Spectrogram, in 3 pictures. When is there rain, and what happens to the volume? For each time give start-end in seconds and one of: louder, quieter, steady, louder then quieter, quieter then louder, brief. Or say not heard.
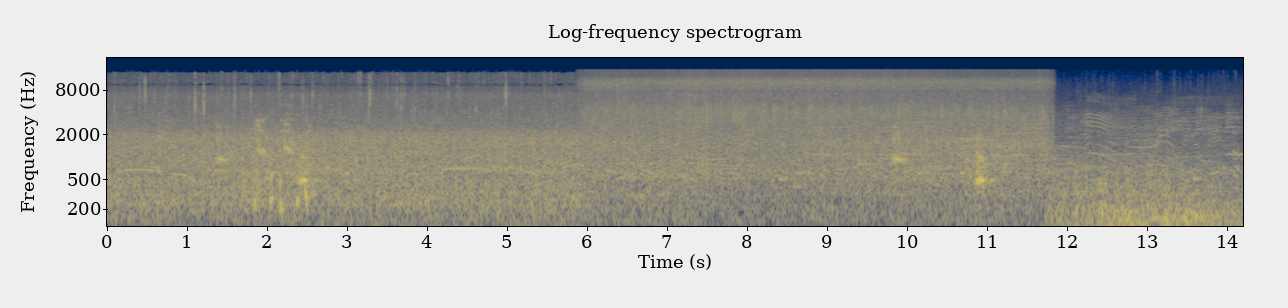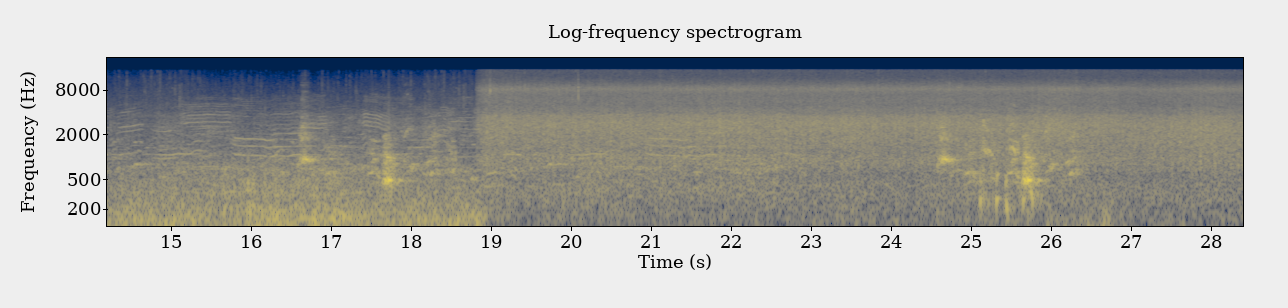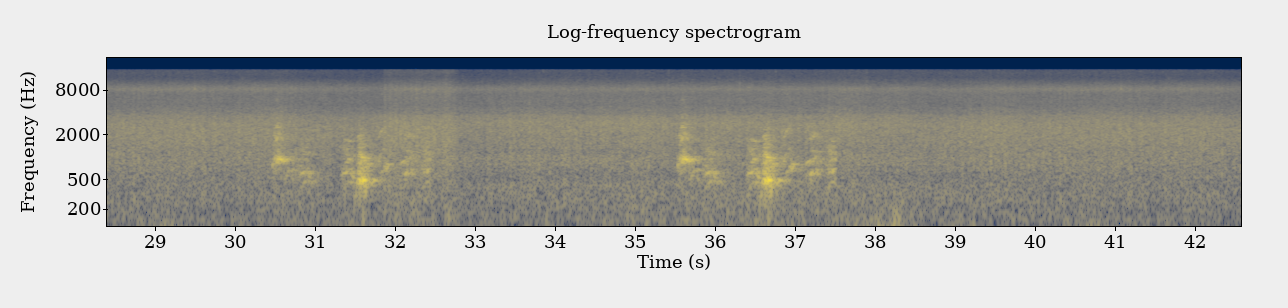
0.0-42.5 steady.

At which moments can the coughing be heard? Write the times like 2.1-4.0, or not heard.
1.8-2.8, 25.1-26.0.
